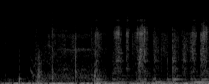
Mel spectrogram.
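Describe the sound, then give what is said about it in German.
Pen scratching across papers as inheritance documents are signed at a law office, a quiet run of quick, rasping strokes. “So, du kannst jetzt hier unterschreiben.”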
